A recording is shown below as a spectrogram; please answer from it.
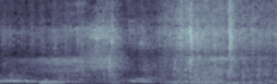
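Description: Berezneguvatsky pigeons, a late-hatched young bird among them, coo in a soft low rolling burst, fairly close, with faint background noise and no talk.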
